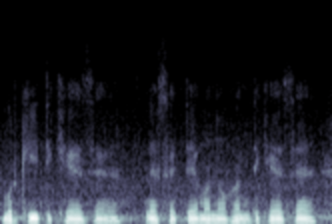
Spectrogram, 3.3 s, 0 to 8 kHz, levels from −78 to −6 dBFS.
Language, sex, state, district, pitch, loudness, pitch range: Nagamese, male, Nagaland, Kohima, 115 Hz, -15 LUFS, 115-120 Hz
